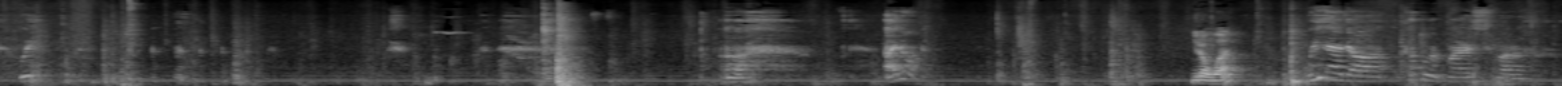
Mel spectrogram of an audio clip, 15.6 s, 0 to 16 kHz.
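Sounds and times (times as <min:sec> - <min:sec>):
faint steady hum: 0:00.0 - 0:15.6
door shutting with a thud: 0:05.3 - 0:06.0
speech: 0:12.0 - 0:12.5.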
